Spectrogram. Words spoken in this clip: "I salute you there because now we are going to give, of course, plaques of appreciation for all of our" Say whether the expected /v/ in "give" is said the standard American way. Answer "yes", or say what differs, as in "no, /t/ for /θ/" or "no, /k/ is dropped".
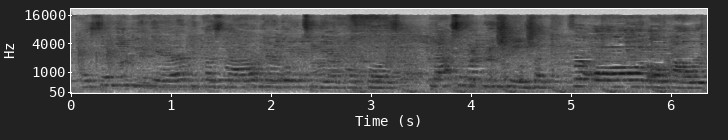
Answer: no, /v/ is dropped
